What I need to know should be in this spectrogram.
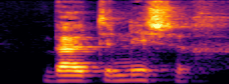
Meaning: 1. extravagant, weird, eccentric 2. tawdry, obtrusive, cloying
- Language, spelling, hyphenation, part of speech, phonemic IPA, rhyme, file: Dutch, buitenissig, bui‧te‧nis‧sig, adjective, /ˌbœy̯.təˈnɪ.səx/, -ɪsəx, Nl-buitenissig.ogg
